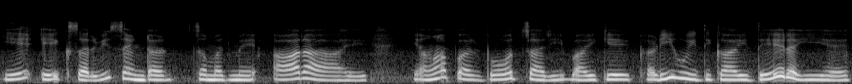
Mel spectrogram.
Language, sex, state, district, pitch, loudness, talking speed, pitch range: Hindi, female, Rajasthan, Jaipur, 220 Hz, -13 LUFS, 150 wpm, 210-245 Hz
